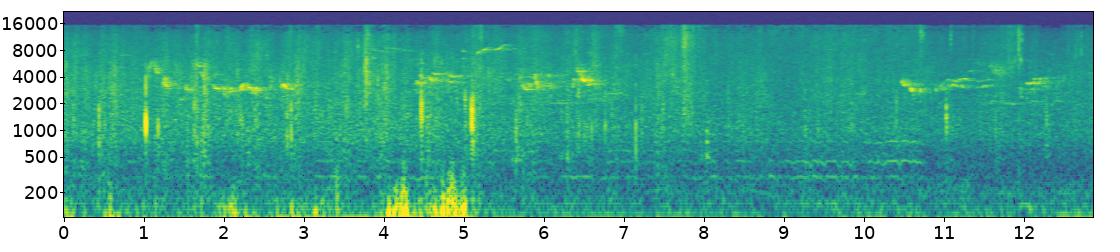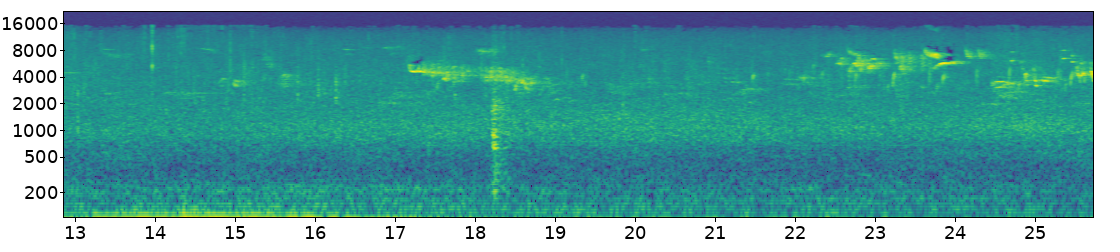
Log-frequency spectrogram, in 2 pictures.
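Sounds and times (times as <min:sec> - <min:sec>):
steady low rumble: 0:00.0 - 0:05.1
birdsong along the woods by Gem River: 0:00.0 - 0:25.7.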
